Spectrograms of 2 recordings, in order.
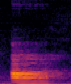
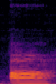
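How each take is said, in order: First: The vowel is said with the mouth wide open. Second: The vowel is said with the mouth wide open.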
